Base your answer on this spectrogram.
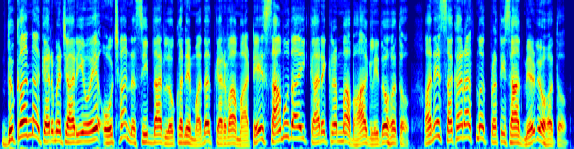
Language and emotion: Gujarati, happy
